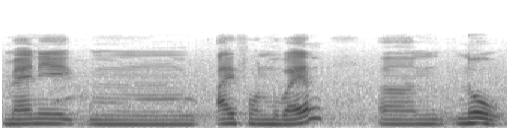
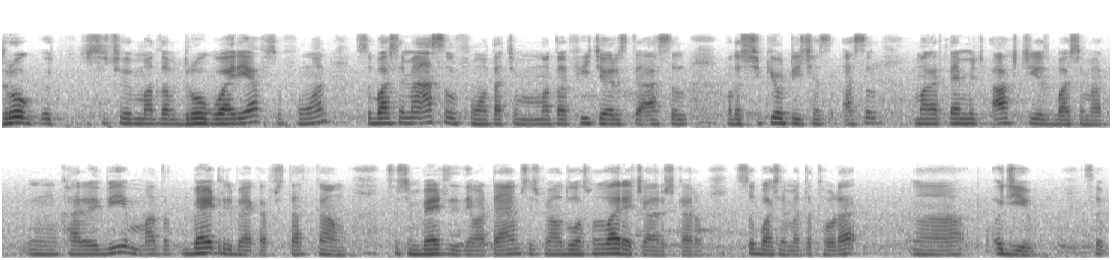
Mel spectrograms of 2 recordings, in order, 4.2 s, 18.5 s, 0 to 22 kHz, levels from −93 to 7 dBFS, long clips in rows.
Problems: none marked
